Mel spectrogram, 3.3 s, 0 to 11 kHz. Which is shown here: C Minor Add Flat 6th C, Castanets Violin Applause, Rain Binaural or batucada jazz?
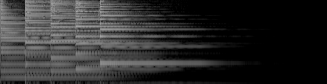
C Minor Add Flat 6th C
